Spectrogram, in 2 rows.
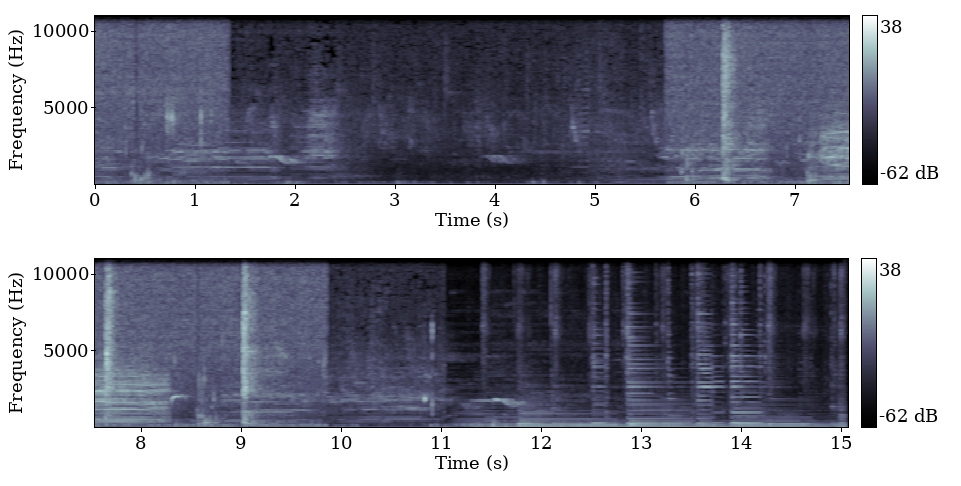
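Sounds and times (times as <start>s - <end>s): cattle mooing: 0.0s - 2.5s, 5.2s - 11.0s.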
